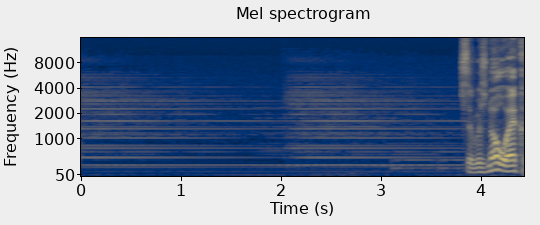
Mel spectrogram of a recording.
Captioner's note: church bell rings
